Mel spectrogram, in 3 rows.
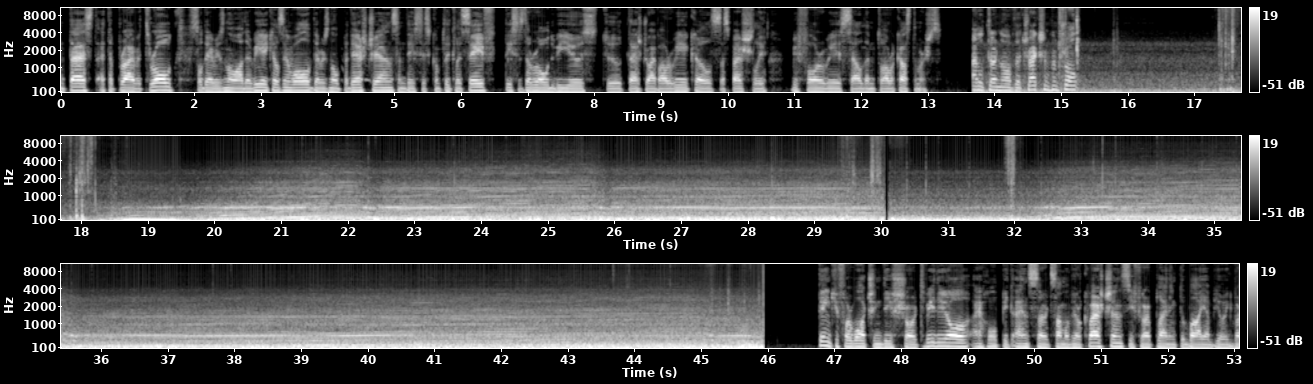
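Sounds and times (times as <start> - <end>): car engine accelerating hard: 18.2 - 46.0.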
